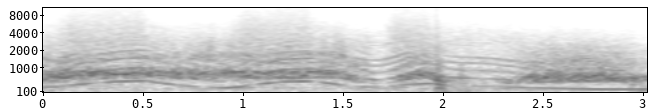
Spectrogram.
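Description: Car in the racing game Assetto Corsa drifting with feathered throttle: the engine note rises and falls in steady waves, loud and close, with a brief sharp spike near the end and no talk.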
